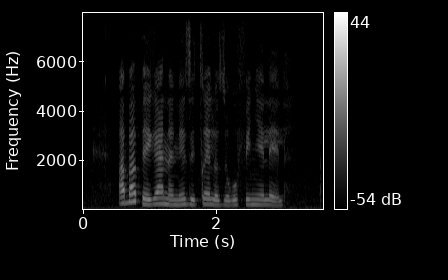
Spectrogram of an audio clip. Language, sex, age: Zulu, female, 17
